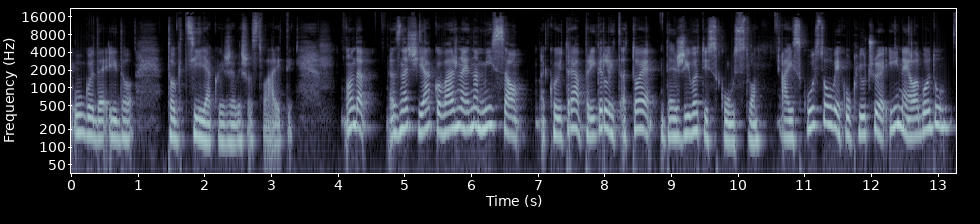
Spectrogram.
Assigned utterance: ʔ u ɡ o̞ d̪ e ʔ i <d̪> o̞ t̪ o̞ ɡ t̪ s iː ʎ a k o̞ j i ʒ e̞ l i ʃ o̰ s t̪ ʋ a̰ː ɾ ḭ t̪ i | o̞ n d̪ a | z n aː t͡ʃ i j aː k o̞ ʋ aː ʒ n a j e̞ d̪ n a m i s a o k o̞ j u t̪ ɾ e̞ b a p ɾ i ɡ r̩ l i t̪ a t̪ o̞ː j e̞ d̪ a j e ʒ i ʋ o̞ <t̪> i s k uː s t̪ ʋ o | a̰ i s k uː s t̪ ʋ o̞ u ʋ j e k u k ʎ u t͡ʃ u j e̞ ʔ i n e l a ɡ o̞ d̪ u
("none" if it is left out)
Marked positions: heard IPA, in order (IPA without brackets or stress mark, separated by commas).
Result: d̪, t̪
